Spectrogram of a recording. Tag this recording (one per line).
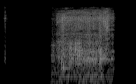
eye
future
mechanismstereo
robot
zooming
